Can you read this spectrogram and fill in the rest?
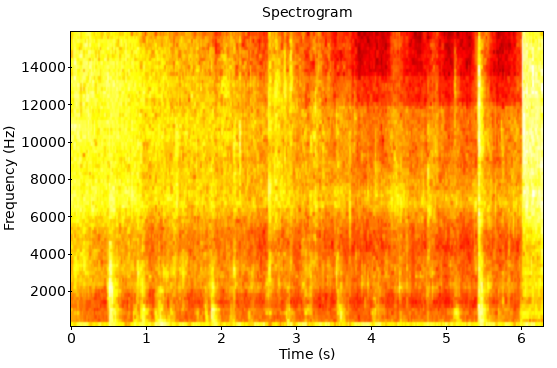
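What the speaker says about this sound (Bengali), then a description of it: "আবারও আমি ভালো করে কাজু বাদাম বাটাটা মশলার সাথে কষিয়ে নেব" Cashew nut paste with a little water sautés with spices in a pan, giving a faint steady sizzle broken by occasional scraping stirs of a spoon against the pan.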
